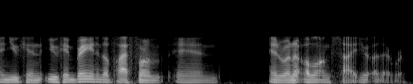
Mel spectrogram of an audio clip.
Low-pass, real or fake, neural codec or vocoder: 3.6 kHz; fake; codec, 16 kHz in and 24 kHz out, 0.9 kbps, LongCat-Audio-Codec, fine tuned four codebook decoder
